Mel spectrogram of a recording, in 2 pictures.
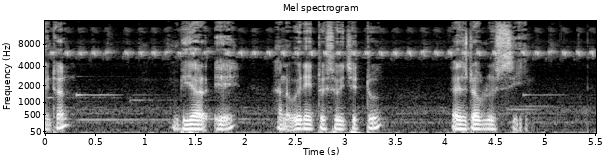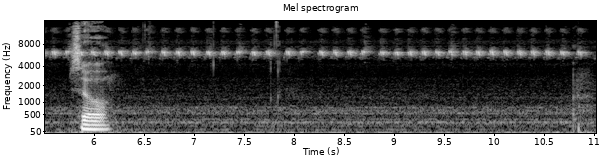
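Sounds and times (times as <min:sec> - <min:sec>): cricket chirping: 0:00.0 - 0:11.0
faint low hum: 0:00.0 - 0:11.0.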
